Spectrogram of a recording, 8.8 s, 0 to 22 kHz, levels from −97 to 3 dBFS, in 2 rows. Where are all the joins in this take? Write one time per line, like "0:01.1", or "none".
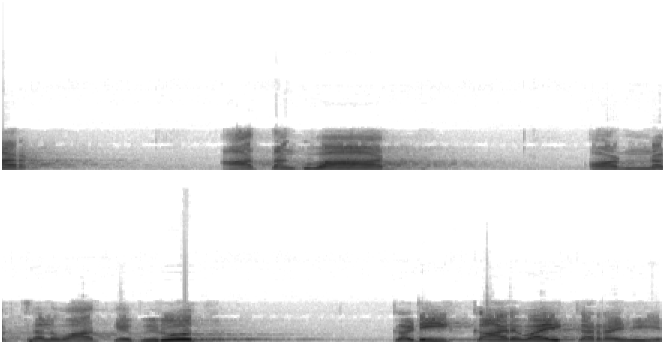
none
